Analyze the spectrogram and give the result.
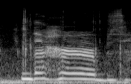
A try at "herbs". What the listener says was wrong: The H is actually silent. It's herbs.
